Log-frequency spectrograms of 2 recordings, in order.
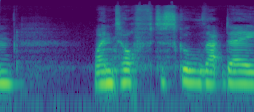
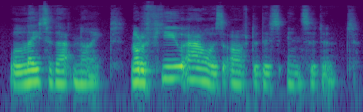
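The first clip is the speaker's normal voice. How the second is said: plain reading voice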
